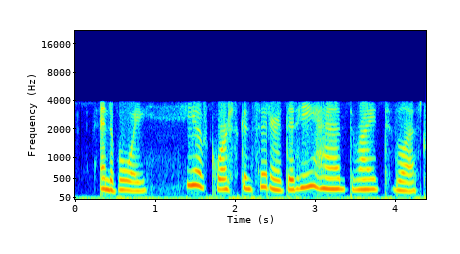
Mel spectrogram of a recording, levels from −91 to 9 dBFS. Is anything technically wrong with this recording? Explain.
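Yes. Throughout, the speech carries Dialogic VOX ADPCM damage. Coarse 4-bit step coding leaves a plainly audible gritty hiss that tracks the speech and nothing above 3.8 kHz, which fits a 32 kbps stream. Unlike plain band-limiting, the grit rises and falls with the speech.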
